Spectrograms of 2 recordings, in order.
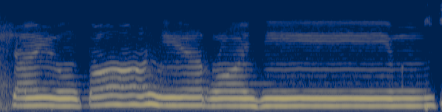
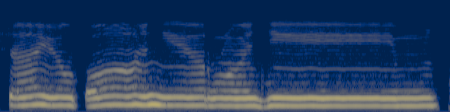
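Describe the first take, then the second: No difference in how they are said.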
